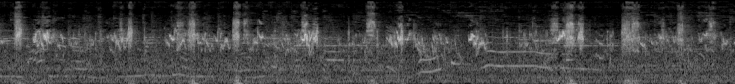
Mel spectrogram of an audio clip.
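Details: Happy budgerigars chirping: dense overlapping warbles and sharp high chirps in quick bursts, with short rising and falling whistled notes threaded underneath, continuous chatter throughout.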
